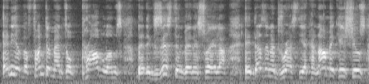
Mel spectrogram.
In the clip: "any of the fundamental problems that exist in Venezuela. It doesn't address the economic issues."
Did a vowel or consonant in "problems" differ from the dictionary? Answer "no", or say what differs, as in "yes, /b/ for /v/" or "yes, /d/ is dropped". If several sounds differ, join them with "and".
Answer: no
